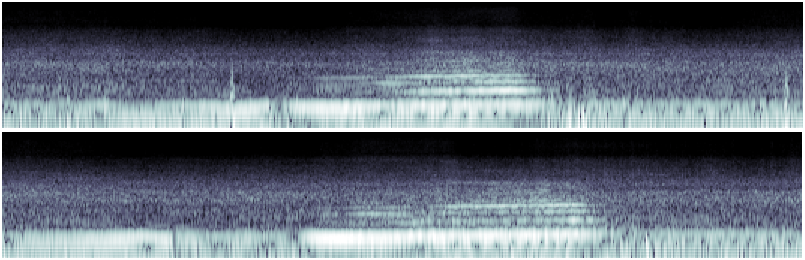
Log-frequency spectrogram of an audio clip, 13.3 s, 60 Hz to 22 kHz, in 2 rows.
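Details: Nissan 370Z, no check-engine light: engine revs through mid range twice and a thin squealing screech rises each time only between 3500 and 4000 rpm, with or without AC, dropping away as revs fall.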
